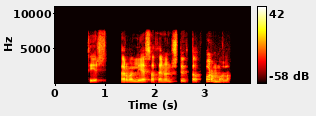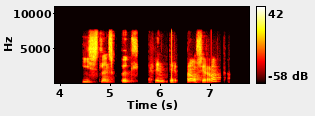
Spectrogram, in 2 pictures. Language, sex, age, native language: Icelandic, male, 30-39, Icelandic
